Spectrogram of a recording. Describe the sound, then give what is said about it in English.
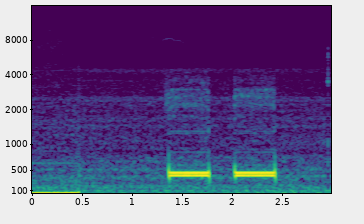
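A phone call's ringback tone sounds twice while calling a paranormal helpline hotline, two steady electronic beeps of equal length separated by a short gap, heard through a line against quiet background hiss with no talking. “Oh, it's ringing.”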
